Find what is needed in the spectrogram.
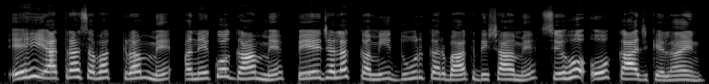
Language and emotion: Maithili, neutral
